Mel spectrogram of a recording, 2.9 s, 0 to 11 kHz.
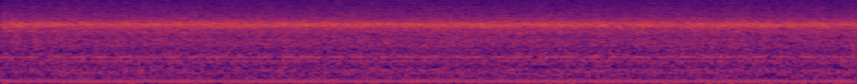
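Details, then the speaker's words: Breville Smart Toaster Oven repaired (spring replaced, parts realigned), air-fry mode started: an even, airy rush with a low, steady hum and no ticking or rubbing, drawing 14 amps; convection fan spinning fast, healthy. "let's do an airfry and let's start oh listen to that fan go"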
